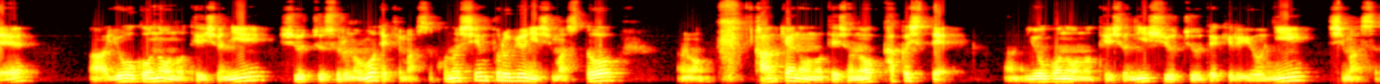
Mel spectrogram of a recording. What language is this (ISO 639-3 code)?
jpn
